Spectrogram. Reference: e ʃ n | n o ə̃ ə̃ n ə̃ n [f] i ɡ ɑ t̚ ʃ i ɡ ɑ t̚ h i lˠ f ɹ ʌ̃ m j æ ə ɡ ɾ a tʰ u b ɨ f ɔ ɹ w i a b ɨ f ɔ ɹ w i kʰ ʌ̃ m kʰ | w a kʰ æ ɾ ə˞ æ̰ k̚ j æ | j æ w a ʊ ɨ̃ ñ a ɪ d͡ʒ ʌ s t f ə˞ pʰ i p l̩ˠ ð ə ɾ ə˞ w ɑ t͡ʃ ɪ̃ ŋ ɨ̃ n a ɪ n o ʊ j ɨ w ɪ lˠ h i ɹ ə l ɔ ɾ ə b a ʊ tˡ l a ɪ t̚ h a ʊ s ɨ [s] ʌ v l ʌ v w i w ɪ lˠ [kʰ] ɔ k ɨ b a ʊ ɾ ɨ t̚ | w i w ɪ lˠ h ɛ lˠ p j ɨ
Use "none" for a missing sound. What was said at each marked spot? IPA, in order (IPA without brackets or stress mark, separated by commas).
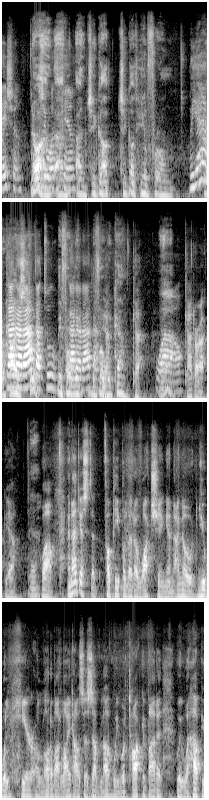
ʃ, z, tʰ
